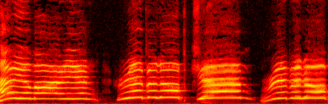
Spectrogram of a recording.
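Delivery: very high, loud yell.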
